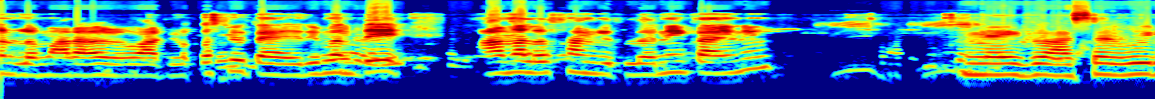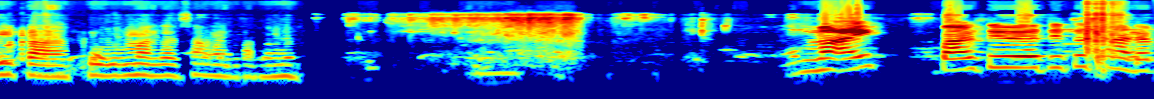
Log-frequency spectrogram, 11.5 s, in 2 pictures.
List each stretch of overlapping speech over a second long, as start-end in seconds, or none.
none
